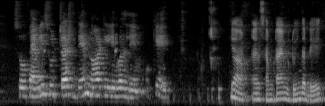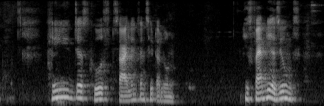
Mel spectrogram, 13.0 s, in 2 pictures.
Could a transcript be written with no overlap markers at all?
Yes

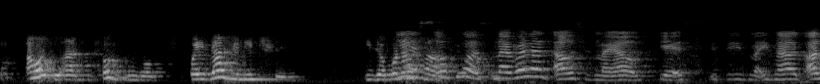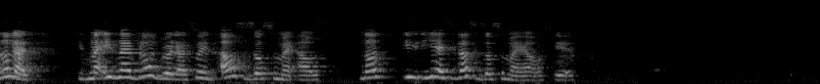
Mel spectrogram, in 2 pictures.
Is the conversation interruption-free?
No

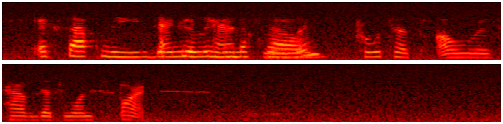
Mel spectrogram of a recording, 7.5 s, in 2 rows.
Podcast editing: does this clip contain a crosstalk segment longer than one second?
Yes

